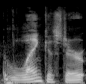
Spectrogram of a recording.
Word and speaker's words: Lancaster: And of course it's a double, and of course it's in Lancaster or Lancaster. Lancaster. Depending on how you say it. Lancaster is apparently the PA way to say it.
